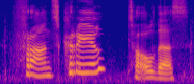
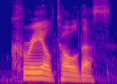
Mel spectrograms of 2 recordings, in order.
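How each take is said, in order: First: Put-on higher, drawn-out accented planner voice; hammed-up foreign wedding planner; Franz. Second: Said in the usual way. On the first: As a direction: stretch it slowly in a put-on high accent. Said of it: "Creel is Franz".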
